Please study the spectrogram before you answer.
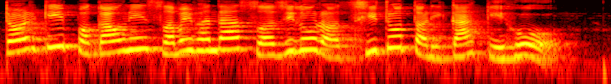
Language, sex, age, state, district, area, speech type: Nepali, female, 18-30, West Bengal, Kalimpong, rural, read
